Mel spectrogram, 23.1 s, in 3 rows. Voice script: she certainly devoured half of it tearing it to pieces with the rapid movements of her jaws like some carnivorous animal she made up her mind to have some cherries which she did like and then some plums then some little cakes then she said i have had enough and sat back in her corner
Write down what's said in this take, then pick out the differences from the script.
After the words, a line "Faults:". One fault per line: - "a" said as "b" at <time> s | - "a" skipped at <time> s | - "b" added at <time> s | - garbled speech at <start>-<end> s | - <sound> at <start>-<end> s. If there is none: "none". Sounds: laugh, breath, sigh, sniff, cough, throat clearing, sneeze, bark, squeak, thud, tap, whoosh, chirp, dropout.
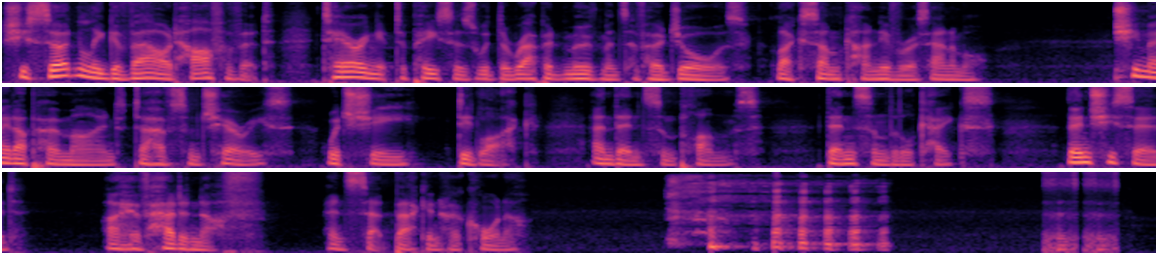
she certainly devoured half of it tearing it to pieces with the rapid movements of her jaws like some carnivorous animal she made up her mind to have some cherries which she did like and then some plums then some little cakes then she said i have had enough and sat back in her corner
Faults:
- laugh at 19.8-21.4 s
- laugh at 22.4-22.9 s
